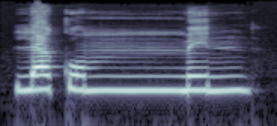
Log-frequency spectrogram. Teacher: کلمت من میم حروف الادغام متماثلین صغیر میں سے ہے اور ادغام کا معنی ہے حرف کو حرف میں داخل کرنا. تو ہم یہ میم کو دوسرے میم میں ملا کے ایک ہی میم غنہ اور تشدید کے ساتھ ادا کریں گے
